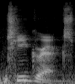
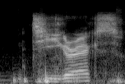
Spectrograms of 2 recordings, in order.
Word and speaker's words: Tigrex: It's pronounced Tigrex, but I don't give a shit. Tigrex.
